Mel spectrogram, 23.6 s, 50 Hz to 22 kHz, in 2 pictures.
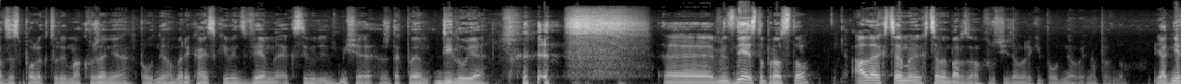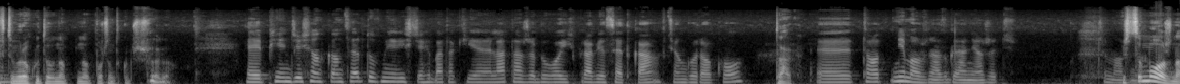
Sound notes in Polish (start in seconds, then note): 5.1 śmiech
